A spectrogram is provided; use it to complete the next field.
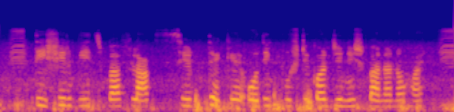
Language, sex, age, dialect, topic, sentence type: Bengali, female, 25-30, Standard Colloquial, agriculture, statement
